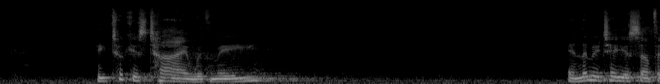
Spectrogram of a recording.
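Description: An elderly man speaks slowly and expressively into a microphone.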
